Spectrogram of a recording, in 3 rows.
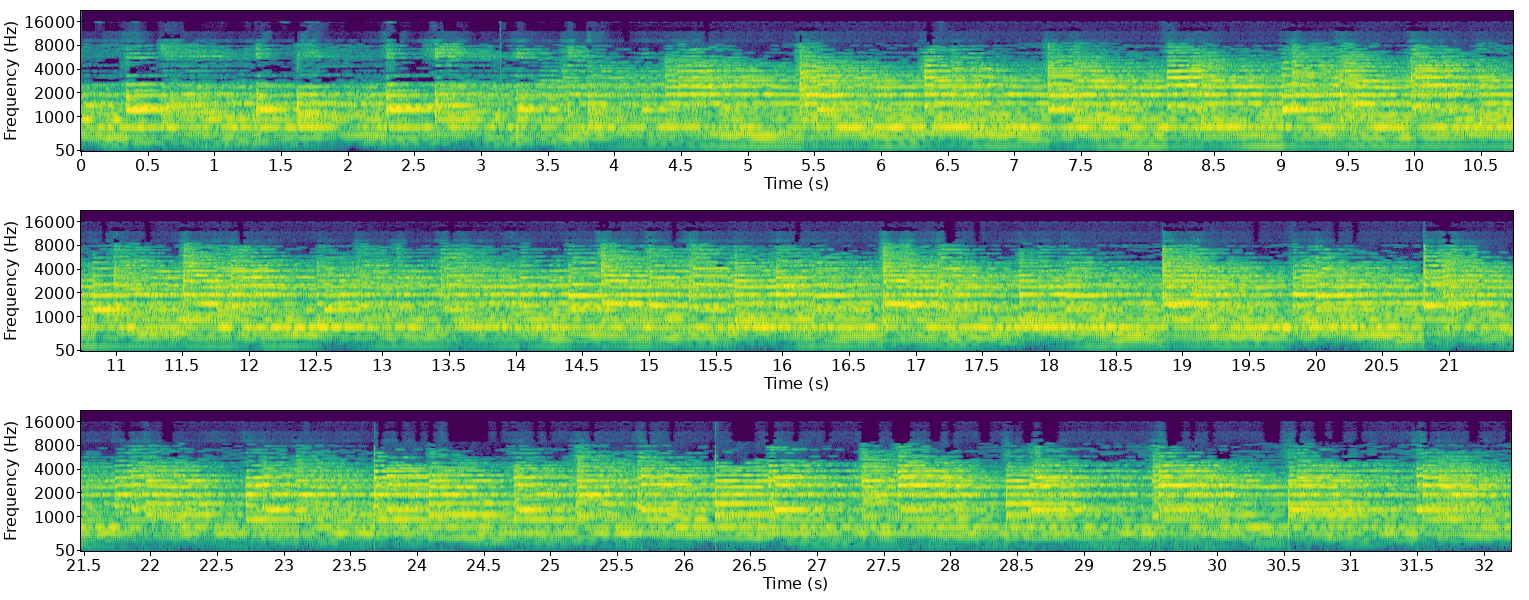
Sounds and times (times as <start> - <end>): Change ringing (campanology): 0.0 - 32.2.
